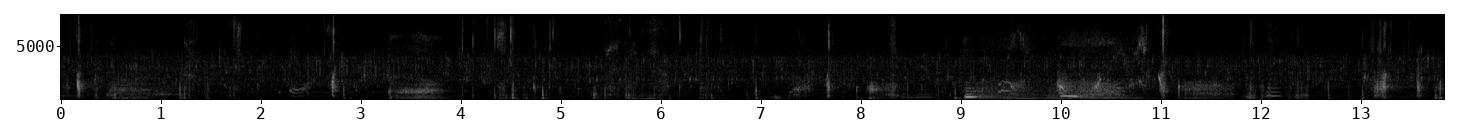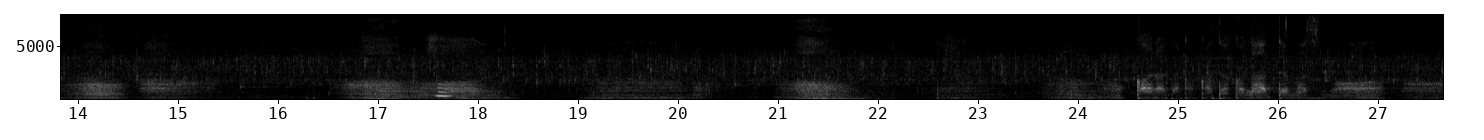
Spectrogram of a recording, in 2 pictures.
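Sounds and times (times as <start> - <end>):
ear licking: 0.0 - 0.6, 4.0 - 13.8
water dripping: 0.0 - 27.6.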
